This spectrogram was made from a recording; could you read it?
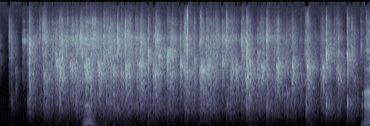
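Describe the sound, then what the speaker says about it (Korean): Steady, dense applause from an audience at a Seoul social economy talk event, directed at the staff, rising quickly and holding loud and continuous throughout with a brief voice early on. "저희 우리 직원들한테 큰 먼저 박수 한번 쳐주시고요"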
